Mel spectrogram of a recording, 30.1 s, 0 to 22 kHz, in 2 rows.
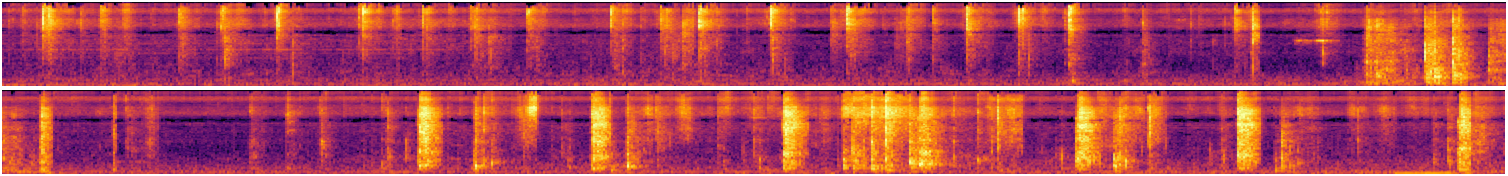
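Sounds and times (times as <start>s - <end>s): objects knocking and clattering: 13.6s - 16.6s, 22.4s - 28.6s.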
